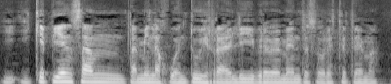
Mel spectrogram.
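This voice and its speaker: Mellow-voiced male radio host. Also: mid-range voice, flat delivery, normal speed, highs cut off. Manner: polite, formal. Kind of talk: radio interview questions.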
